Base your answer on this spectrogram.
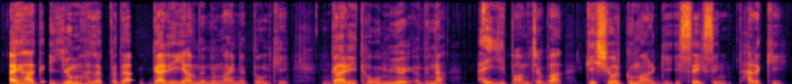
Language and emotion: Manipuri, happy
